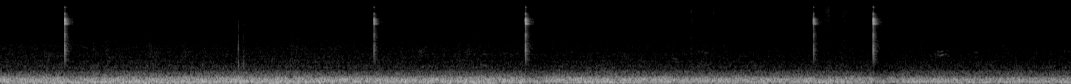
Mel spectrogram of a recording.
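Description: An airplane cabin hums low and steadily.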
